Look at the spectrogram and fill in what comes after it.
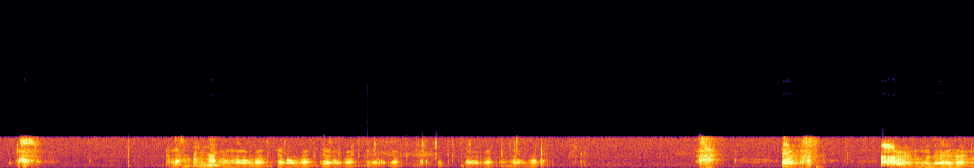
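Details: Pet pug giving a run of throaty, grumbling growl-like vocal bursts for about five seconds, then a quiet pause followed by several short, sharp noisy bursts toward the end.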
